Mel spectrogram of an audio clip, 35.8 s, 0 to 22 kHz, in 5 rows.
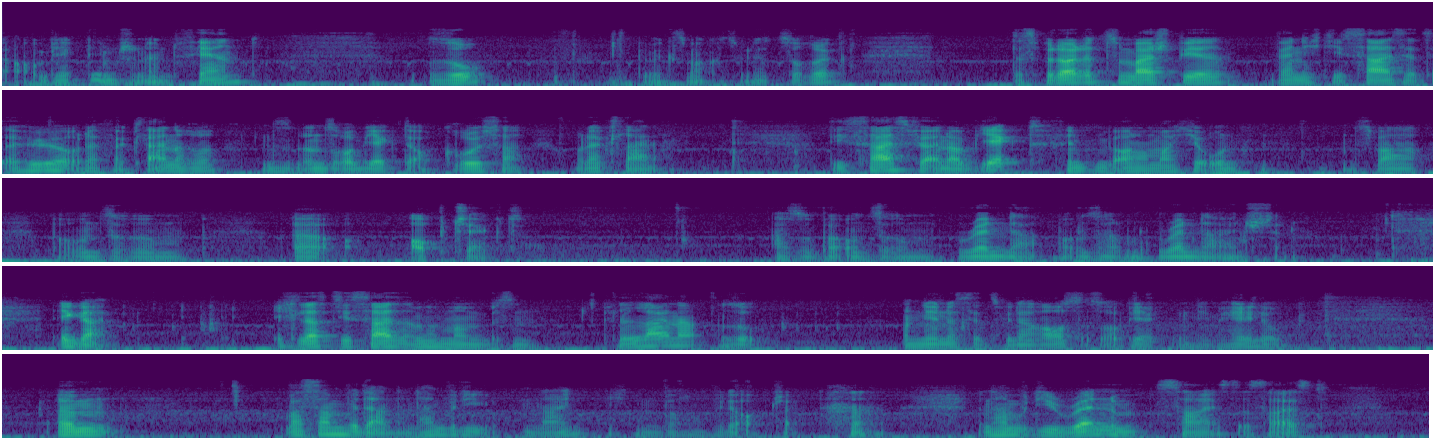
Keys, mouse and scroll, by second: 0.4 ctrl+z, 0.9 ctrl+z, 3.1 m, 5.2 right click, 6.4-6.9 scroll down 2, 7.4 click, 10.1-11.9 scroll down 4, 11.9-13.5 scroll down 3, 13.6 click, 20.2 scroll up 2, 21.8-22.3 scroll up 3, 23.2 click, 23.2-23.8 scroll up 1, 25.4-26.0 scroll up 4, 26.0 scroll down 1, 27.1 click, 27.1 scroll down 3, 31.9 click, 32.3 click, 35.2 click.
